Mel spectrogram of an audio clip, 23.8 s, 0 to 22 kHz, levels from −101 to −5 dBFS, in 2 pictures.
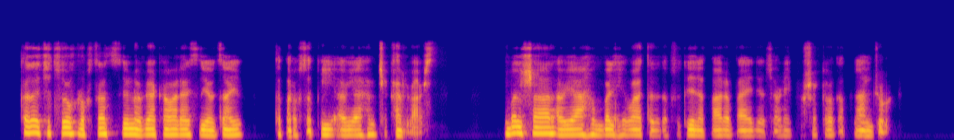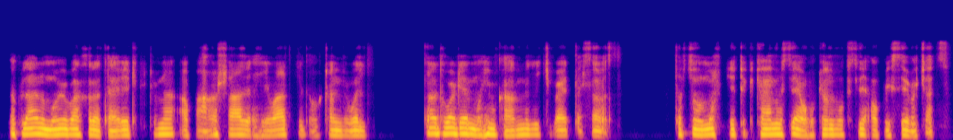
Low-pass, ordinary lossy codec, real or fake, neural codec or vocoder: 7.2 kHz; none; fake; autoencoder, 48 kHz, 32 numbers a frame, DAC-VAE, trained on Japanese speech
